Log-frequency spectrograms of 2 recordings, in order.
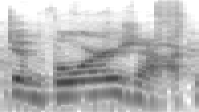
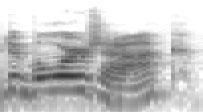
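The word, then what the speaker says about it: Dvořák: dvorak that's how you pronounce his name mr. dvorak he lived in kind of gypsy country so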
